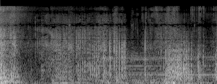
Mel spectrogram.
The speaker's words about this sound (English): The curved tip of a bloody blade pierced the curtain and sliced down it.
